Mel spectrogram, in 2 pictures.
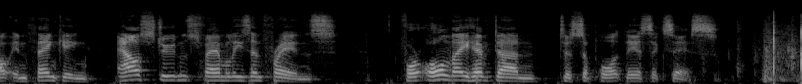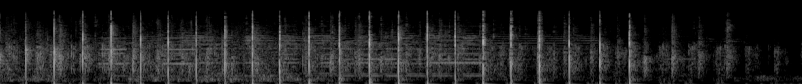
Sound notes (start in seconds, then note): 7.7 audience applauds; 8.9 car horns honking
